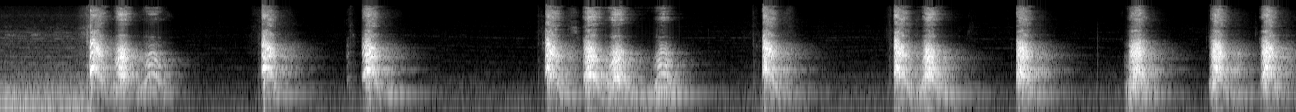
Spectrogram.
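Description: A pit bull-type puppy barking: a string of short, high, sharp barks, singly or in quick twos and threes, with brief pauses between.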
